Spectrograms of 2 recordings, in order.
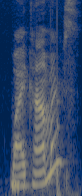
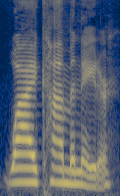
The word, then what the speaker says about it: Y Combinator: Like why Why commerce? No, why commentator? You still don't know it. How you pronounce that? What, are you asking me? Yeah. Y Combinator.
